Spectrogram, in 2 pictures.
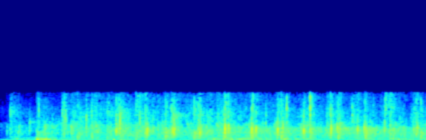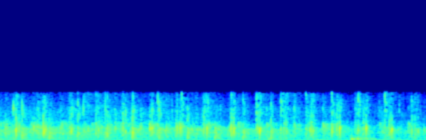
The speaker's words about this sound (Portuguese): E nós, vereadores, batemos palmas a essa comunidade.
